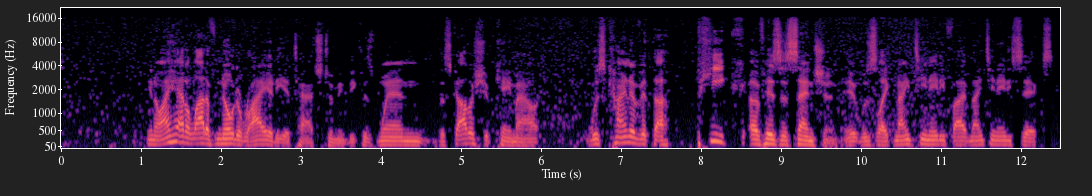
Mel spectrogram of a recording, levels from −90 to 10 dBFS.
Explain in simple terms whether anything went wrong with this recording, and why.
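Overdone noise removal runs through the whole clip: the cleanup was set so hard it wiped out quiet bits of speech, leaving the speech over twinkly near-silence.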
